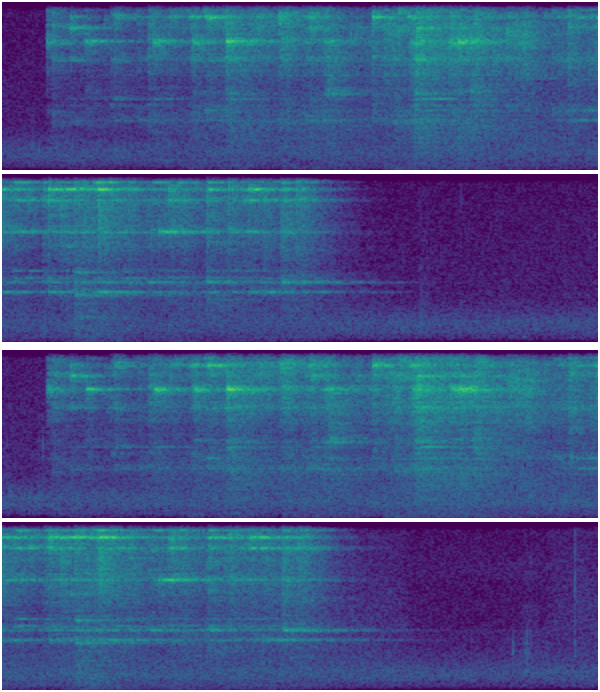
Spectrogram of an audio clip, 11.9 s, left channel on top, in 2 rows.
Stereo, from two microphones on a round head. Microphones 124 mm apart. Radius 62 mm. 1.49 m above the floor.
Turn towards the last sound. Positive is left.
turn(degrees=35)  # may be behind; listen again after turning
